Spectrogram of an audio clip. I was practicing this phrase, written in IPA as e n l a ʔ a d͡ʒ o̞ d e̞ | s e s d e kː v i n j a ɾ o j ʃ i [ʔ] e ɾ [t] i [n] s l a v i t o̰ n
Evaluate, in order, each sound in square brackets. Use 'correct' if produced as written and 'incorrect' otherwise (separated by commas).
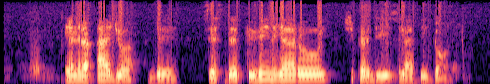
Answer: incorrect, incorrect, incorrect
